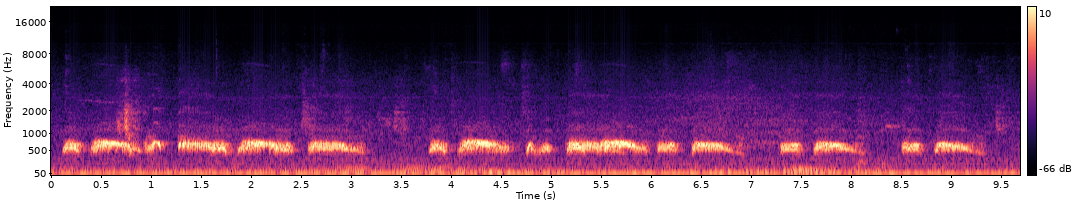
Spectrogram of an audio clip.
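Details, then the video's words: Spotted dove used as a lure bird, giving a full cooing sequence: low hollow coos around 500–700 range repeated rapidly in short phrases, with several separate dove phrases running close together and faint clicks in the background. "tiếng chim cu gáy mồi đủ bài gọi thúc gù giọng hợp Bổi kích bổi nhanh nổi"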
